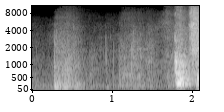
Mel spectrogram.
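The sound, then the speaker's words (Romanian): Someone stirs at the front entrance door: a low thud, a softer stretch of rustling and scraping, then a louder clattering burst as the door is handled. No one speaks. “Ai auzit? A strămutat cineva la ușa de la intrare.”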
